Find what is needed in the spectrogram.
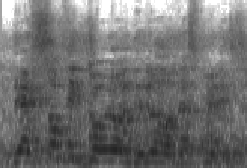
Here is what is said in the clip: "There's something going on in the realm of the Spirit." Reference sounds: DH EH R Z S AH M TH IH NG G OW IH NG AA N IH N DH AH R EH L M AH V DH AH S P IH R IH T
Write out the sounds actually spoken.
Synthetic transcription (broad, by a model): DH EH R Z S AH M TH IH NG G OW IH NG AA IH N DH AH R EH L AH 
